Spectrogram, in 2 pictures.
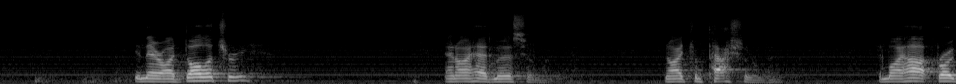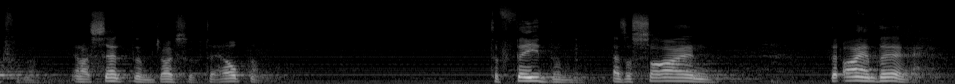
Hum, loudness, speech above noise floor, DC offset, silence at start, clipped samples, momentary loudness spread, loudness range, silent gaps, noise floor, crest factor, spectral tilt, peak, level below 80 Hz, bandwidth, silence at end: none; -28 LUFS; 30 dB; under 0.1%; 1.35 s; under 0.1%; 21 LU; 6 LU; none; -57 dBFS; 20 dB; -6.5 dB/octave; -10 dBFS; -64 dBFS; 16 kHz; 0.15 s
